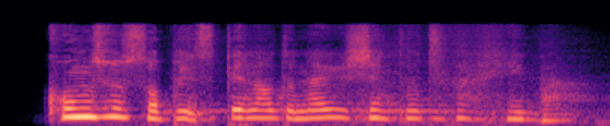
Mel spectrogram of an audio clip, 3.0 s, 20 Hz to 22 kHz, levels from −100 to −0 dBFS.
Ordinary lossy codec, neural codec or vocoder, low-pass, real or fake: none; codec, 16 kHz in and 24 kHz out, 0.4 kbps, LongCat-Audio-Codec, two codebook decoder; 10.8 kHz; fake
